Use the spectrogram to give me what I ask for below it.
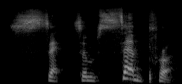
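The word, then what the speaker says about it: Sectumsempra: Sectum sea. Sectum sea. Right. Sum. There's a schwah there in the second syllable.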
